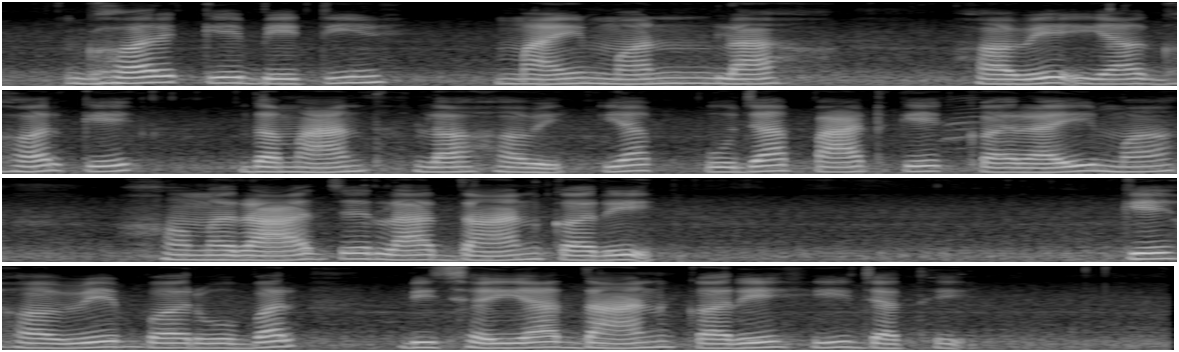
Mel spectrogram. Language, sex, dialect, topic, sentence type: Chhattisgarhi, female, Eastern, banking, statement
